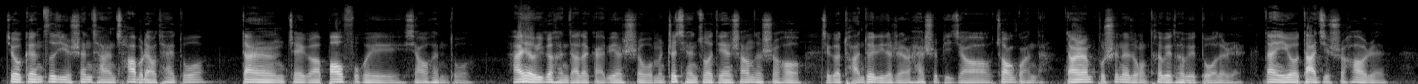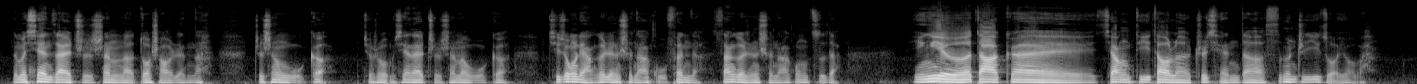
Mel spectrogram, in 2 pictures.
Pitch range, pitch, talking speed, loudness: 95-110 Hz, 100 Hz, 290 characters per minute, -16 LUFS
